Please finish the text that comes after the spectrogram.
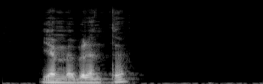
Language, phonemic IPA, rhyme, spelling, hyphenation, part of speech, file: Norwegian Bokmål, /ˈjɛmːəˌbrɛntə/, -ɛntə, hjemmebrente, hjem‧me‧bren‧te, adjective, Nb-hjemmebrente.ogg
- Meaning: 1. neuter singular of hjemmebrent 2. definite singular of hjemmebrent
